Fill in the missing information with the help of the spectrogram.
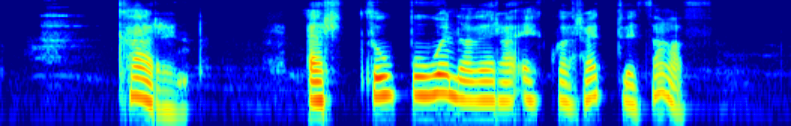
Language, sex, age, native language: Icelandic, female, 30-39, Icelandic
